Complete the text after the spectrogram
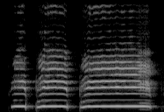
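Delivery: very high, loud little beeps; squeaky duckling peeps. Acted. Reading to a child, duckling peeping squeakily. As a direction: peep like a tiny duckling.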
